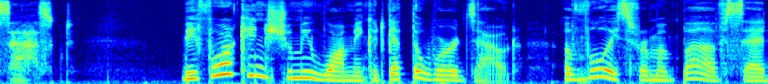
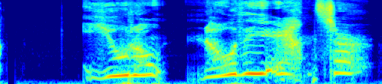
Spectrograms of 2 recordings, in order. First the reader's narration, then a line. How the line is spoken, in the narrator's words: He whispered to King Shumiwami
